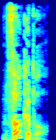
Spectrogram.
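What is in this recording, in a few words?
"vocable", British English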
